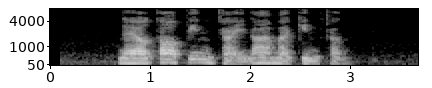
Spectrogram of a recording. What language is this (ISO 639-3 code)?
tha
